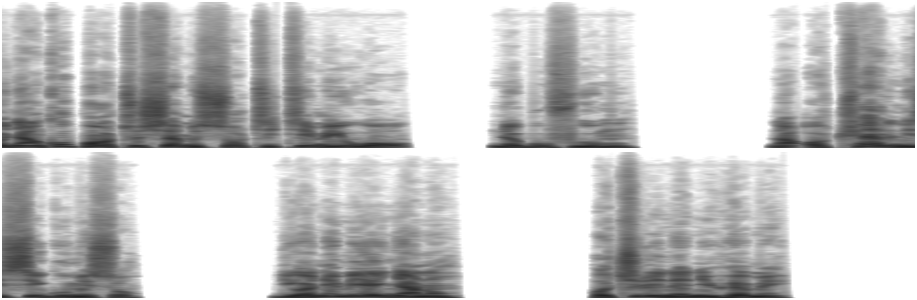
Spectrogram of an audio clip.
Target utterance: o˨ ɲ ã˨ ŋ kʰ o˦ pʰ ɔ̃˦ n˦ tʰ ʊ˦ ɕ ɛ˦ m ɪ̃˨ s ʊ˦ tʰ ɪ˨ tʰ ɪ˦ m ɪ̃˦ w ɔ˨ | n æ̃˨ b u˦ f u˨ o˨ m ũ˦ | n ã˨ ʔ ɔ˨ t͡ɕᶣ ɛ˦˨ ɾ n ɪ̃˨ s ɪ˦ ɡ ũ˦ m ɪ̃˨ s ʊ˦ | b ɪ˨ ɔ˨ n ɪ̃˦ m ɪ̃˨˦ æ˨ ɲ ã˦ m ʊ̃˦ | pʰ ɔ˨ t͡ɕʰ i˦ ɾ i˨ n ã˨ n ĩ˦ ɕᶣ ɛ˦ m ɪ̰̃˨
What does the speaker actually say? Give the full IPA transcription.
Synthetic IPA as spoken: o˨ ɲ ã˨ ŋ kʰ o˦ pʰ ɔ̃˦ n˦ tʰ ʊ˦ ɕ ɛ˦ m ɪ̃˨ s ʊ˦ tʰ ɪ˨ tʰ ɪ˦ m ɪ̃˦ w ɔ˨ | n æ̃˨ b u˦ f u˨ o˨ m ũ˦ | n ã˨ ʔ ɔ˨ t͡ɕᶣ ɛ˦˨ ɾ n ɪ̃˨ s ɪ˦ ɡ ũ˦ m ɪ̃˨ s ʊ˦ | d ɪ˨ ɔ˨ n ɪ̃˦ m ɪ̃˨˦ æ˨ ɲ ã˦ n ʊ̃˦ | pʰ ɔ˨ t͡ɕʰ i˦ ɾ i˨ n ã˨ n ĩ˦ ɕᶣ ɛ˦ m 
